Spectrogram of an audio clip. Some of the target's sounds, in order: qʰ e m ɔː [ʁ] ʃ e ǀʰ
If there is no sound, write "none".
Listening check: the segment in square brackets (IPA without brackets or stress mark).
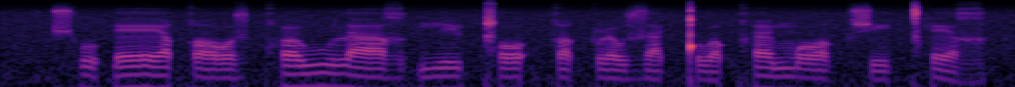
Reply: q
